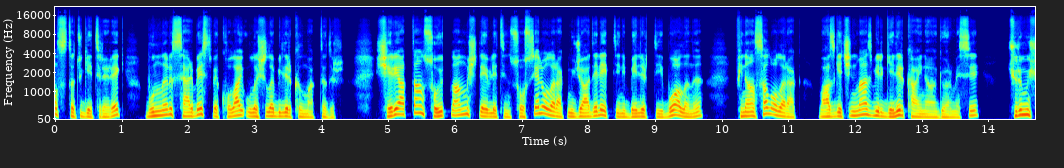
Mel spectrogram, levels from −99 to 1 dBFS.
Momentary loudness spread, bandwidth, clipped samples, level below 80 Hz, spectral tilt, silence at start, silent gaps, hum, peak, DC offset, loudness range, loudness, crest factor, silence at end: 9 LU; 15.5 kHz; under 0.1%; -62 dBFS; -6 dB/octave; 0 s; none; none; -8 dBFS; under 0.1%; 2 LU; -24 LUFS; 16 dB; 0 s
